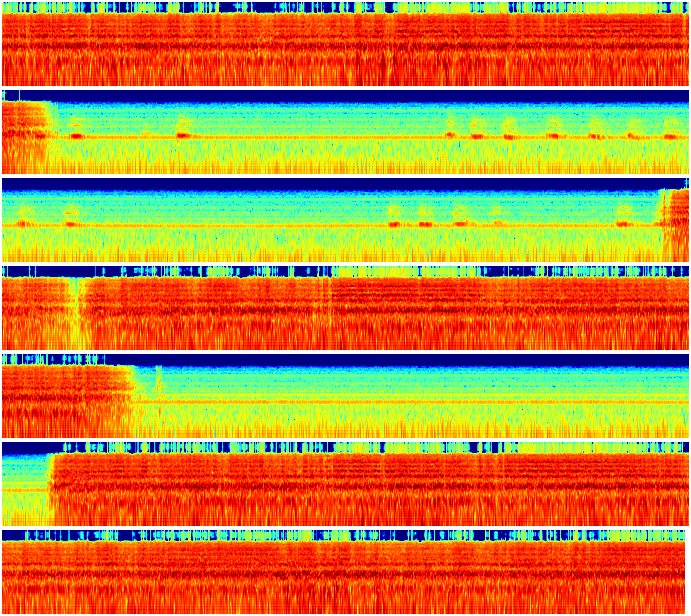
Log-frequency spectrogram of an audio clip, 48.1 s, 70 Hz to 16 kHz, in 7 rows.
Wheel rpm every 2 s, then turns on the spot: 230, 230, 230, 110, 0, 0, 0, 0, 0, 0, 80, 210, 220, 220, 30, 0, 0, 100, 220, 230, 230, 220, 230, 220.
none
